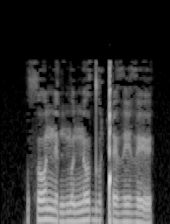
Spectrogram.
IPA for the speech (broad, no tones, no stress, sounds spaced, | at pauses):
θ o n ɪ d n̪ u n ʊ d̪ u ǃ ɪ ð i ð ɪ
